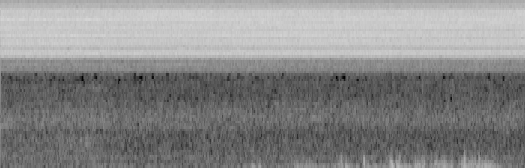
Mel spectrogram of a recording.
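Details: Cicada sound used as mid-frequency tinnitus masking: a constant, even high-pitched hiss-like drone with no pulses, while soft low thumps and rumbles appear in the second half.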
